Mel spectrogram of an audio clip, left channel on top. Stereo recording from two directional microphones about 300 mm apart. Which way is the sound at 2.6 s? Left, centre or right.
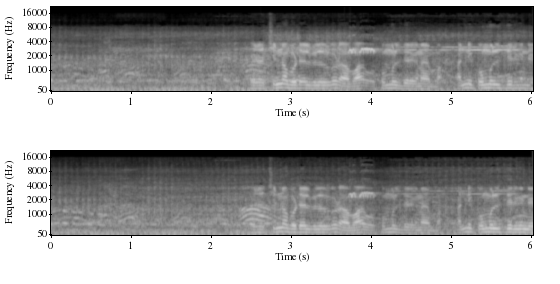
Centre.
